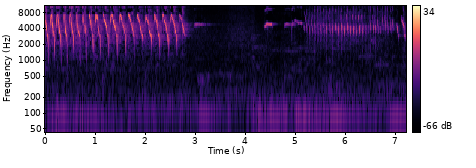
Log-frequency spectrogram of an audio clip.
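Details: Tutor song of a canary for training young birds to sing: a fast run of bright down-slurred notes for nearly three seconds, a short hush with a thin whistle, then a buzzy rapid trill.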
